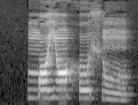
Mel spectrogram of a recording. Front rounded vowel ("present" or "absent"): absent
